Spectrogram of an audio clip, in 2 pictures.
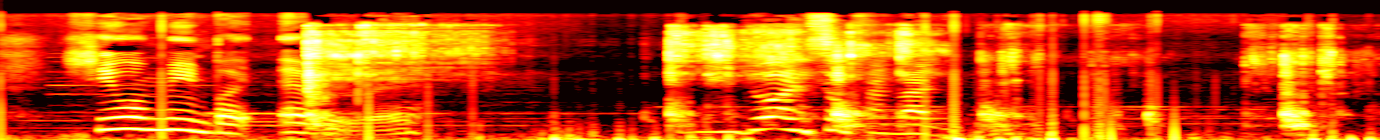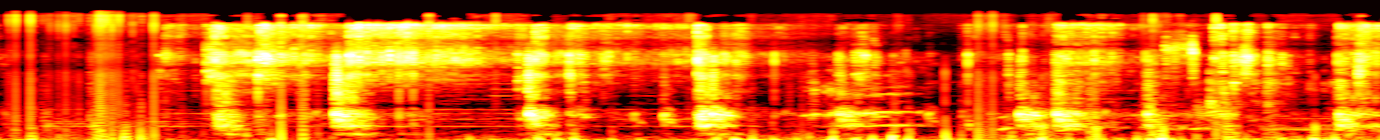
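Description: Bony creatures rattle nearby.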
